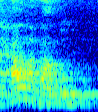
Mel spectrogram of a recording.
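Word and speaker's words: hullabaloo: Se pronuncia halabalu, é uma palavra inglesa que significa algazarra.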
